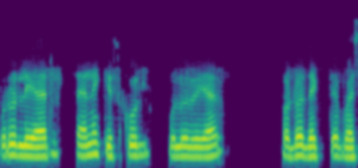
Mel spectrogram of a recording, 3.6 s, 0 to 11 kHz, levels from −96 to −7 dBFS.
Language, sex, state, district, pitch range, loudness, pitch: Bengali, male, West Bengal, Purulia, 155-170 Hz, -20 LUFS, 160 Hz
